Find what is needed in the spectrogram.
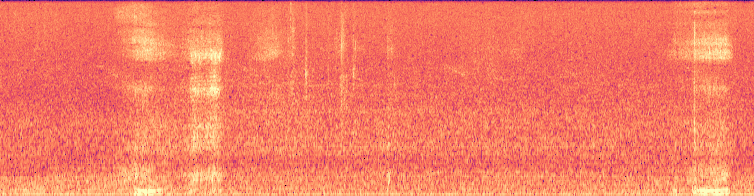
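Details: A dog sleeping and snoring: short snorting snores with long quiet gaps, over a steady low background hum.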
